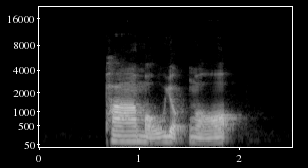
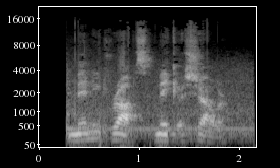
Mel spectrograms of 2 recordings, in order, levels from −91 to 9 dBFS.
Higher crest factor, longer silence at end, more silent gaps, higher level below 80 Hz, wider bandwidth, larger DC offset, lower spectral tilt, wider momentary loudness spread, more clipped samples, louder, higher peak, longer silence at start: about the same, 20 dB vs 20 dB; first, 0.55 s vs 0 s; neither; second, -72 dBFS vs -62 dBFS; second, 6.2 kHz vs 15.5 kHz; neither; first, -9 dB/octave vs -2.5 dB/octave; about the same, 7 LU vs 8 LU; neither; about the same, -20 LUFS vs -19 LUFS; about the same, -2 dBFS vs 0 dBFS; first, 0.65 s vs 0.25 s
